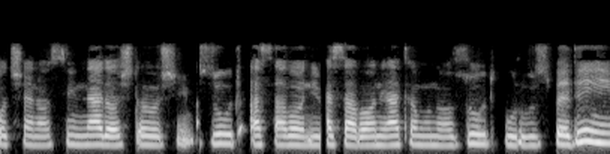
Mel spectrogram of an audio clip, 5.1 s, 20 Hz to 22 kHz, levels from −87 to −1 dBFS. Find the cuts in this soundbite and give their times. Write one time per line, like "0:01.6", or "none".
0:01.7
0:02.7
